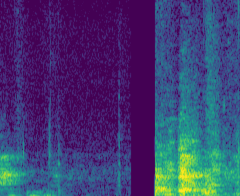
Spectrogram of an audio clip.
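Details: Siberian Husky named Key, indoors in a small room, demanding lunch: quiet whimpering murmurs, a brief silence, then a loud, harmonic, howl-like bark-talk burst. A person coaxes him to say lunch.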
